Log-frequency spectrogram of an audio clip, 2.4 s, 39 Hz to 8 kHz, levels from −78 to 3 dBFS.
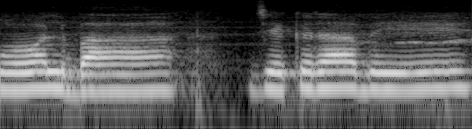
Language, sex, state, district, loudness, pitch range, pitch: Bhojpuri, female, Uttar Pradesh, Gorakhpur, -15 LUFS, 195-205 Hz, 200 Hz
